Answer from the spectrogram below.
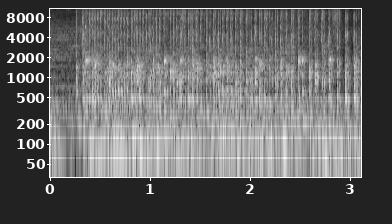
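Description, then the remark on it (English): A prize wheel, spun for a contestant to decide their task, spins with a loud, steady rattle of rapid clicks, the ticking gradually slowing and becoming more distinct toward the end. No voices are heard. “All right, we'll go ahead and grab that wheel and give it a spin.”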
